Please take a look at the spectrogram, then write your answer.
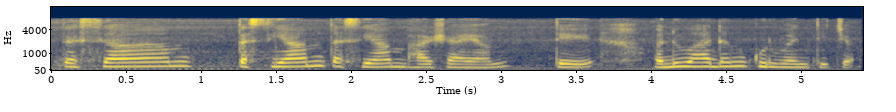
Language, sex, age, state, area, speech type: Sanskrit, female, 18-30, Goa, rural, spontaneous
